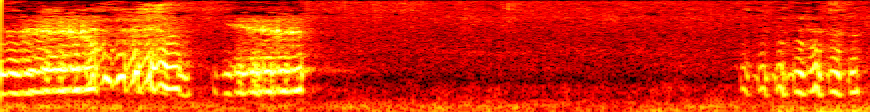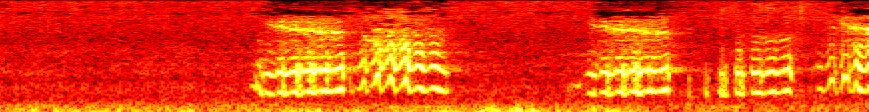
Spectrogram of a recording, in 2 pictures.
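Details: Early-spring brown frog chorus: clusters of two or three grating, pulsed croaks, each under half a second, separated by quiet gaps of one to two seconds, against soft low rumble.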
